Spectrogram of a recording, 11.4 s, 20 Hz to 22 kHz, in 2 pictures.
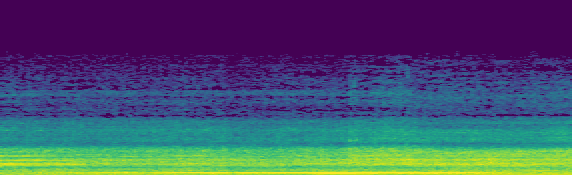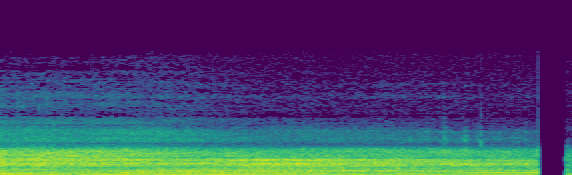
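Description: New Holland T7050 tractor's diesel engine running steadily under load while it pulls a Kaweco Thorium 45 loader wagon picking up grass. A steady whine sounds over the first half. The sound cuts out for a moment near the end.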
